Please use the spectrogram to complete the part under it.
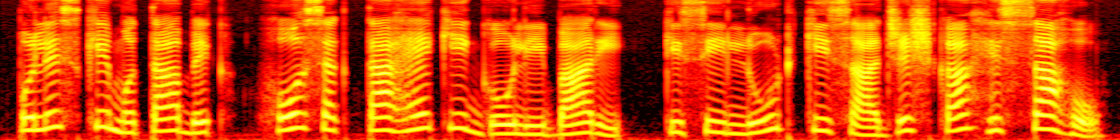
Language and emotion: Hindi, neutral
